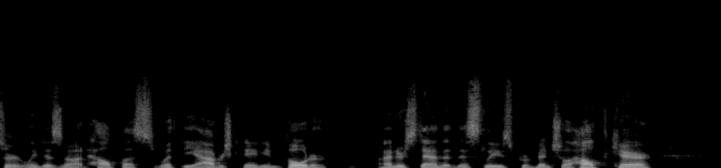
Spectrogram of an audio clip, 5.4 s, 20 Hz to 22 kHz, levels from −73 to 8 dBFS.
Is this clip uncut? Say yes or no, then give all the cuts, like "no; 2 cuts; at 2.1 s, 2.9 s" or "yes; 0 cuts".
yes; 0 cuts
